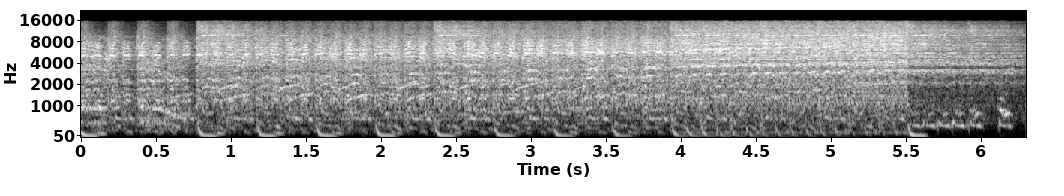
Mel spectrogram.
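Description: Electronic dance music mixed live by a DJ, driven by a steady kick drum at about two beats a second. A low bass line comes in about two-thirds of the way through, and the kick drops out briefly near the end.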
